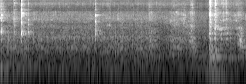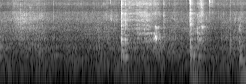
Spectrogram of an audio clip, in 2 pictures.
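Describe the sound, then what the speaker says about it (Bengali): Bok choy stir-fried in a pan with a soy sauce and tomato sauce mixture, a steady sizzle broken by several sharp scrapes and clatters of the stirring utensil, close and moderately loud with no talking. "পুরোটা একসাথে মিশিয়ে আর একটু ফ্রাই করে নেব নাকি?"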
